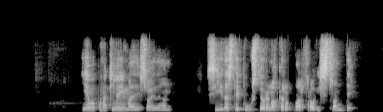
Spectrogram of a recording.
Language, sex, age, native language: Icelandic, male, 30-39, Icelandic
